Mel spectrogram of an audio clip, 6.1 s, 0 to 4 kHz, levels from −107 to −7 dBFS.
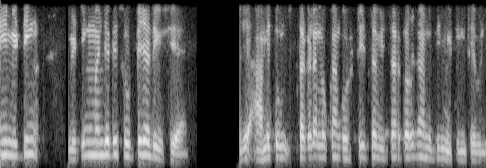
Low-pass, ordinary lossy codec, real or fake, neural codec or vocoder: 3.6 kHz; none; real; none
